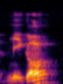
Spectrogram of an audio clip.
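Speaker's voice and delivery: usual speaking voice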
